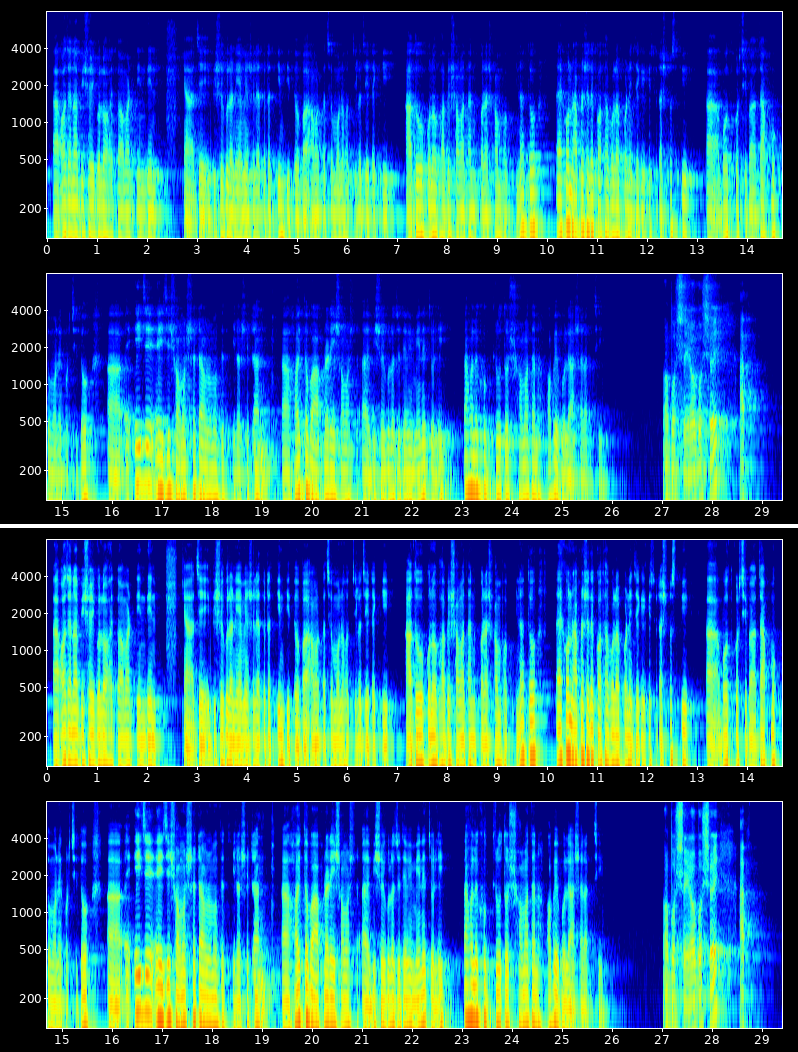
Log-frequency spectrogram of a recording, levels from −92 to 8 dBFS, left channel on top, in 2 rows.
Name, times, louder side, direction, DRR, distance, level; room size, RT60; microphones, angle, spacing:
voice 1, 0.1-6.8 7.2-9.9 10.2-12.0 12.2-12.8 13.2-19.0 19.4-22.7 23.0-25.8, right 5 dB, 85° right, 18 dB, 0.4 m, -28 dB
voice 2, 27.0-28.8, right 3 dB, 50° right, 10 dB, 0.7 m, -33 dB
12.0 x 11.5 x 8.3 m, 1.1 s
head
